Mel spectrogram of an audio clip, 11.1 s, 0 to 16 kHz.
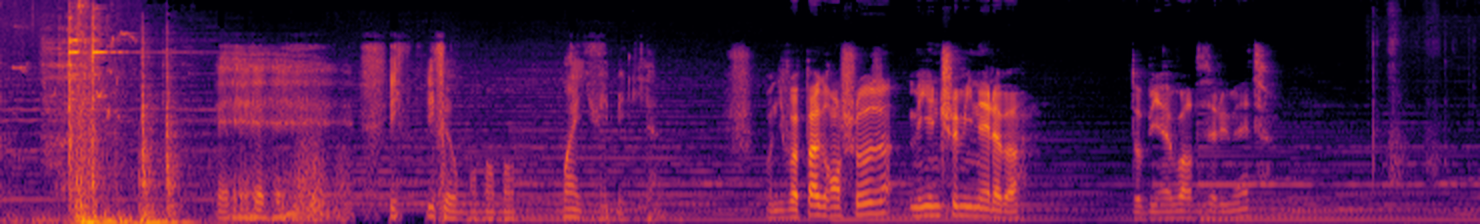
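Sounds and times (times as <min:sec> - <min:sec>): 
wooden cabin door in the woods pushed shut during a storm: 0:00.4 - 0:01.6
wooden cabin door knocks as it settles: 0:00.7 - 0:01.5
speech: 0:01.6 - 0:05.1, 0:05.7 - 0:07.8, 0:08.5 - 0:09.6.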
